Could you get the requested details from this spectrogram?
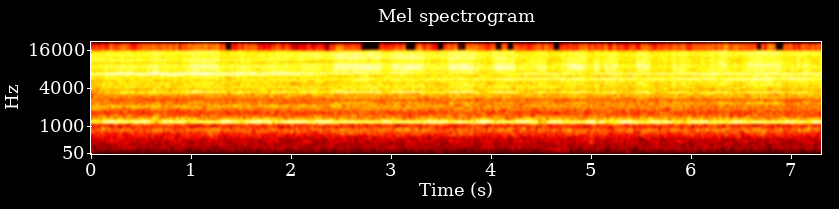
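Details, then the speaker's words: Steady high-pitched whine with no dips in pitch: a rotational atherectomy burr spinning at constant speed with no RPM drop, passing easily, during a live endovascular case. "like it's going very easy out here in the RPM drop"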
